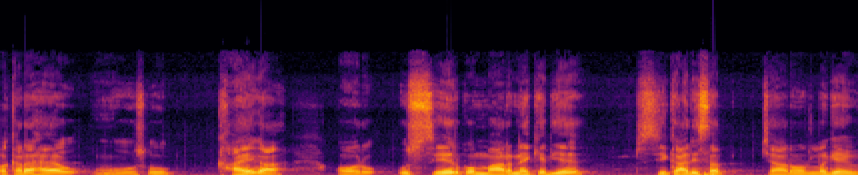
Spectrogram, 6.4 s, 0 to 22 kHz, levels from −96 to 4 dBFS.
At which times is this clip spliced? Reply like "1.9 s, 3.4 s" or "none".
none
